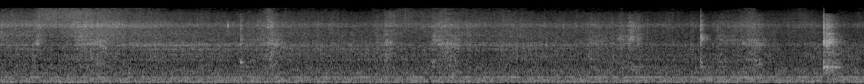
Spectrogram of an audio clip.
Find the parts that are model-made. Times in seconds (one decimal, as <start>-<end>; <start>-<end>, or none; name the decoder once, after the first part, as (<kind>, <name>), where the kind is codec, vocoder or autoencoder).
7.5-8.1 (autoencoder, DAC-VAE)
